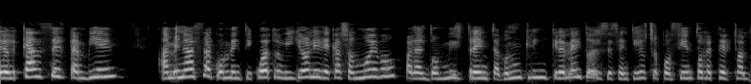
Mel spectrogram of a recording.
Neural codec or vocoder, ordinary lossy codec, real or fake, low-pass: codec, 16 kHz, 2 kbps, FreqCodec, larger model; none; fake; 7.2 kHz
